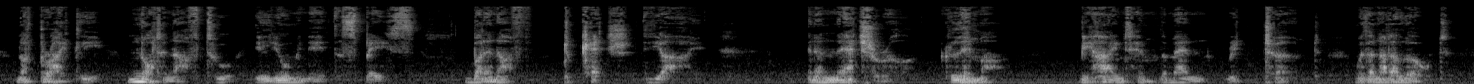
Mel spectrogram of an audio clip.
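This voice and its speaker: A man whispers in a put-on character voice at a fairly slow pace, with long, frequent pauses. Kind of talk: horror narration. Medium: read story. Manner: slow, measured, ominous.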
